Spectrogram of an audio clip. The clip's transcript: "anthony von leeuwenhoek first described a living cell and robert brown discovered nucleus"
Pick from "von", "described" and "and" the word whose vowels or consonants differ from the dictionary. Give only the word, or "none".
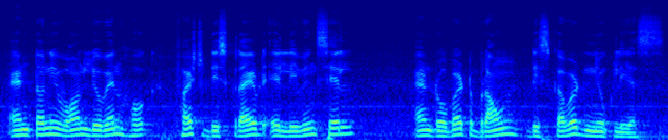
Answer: none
